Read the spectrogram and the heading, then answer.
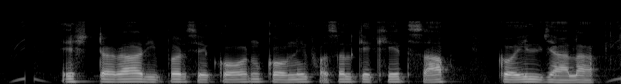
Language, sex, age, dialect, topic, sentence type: Bhojpuri, female, 25-30, Northern, agriculture, question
